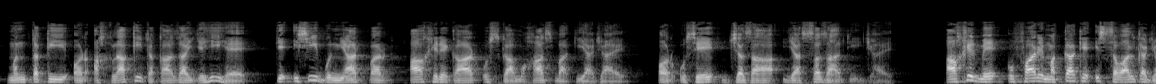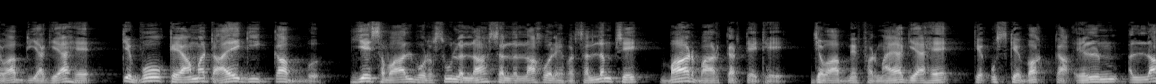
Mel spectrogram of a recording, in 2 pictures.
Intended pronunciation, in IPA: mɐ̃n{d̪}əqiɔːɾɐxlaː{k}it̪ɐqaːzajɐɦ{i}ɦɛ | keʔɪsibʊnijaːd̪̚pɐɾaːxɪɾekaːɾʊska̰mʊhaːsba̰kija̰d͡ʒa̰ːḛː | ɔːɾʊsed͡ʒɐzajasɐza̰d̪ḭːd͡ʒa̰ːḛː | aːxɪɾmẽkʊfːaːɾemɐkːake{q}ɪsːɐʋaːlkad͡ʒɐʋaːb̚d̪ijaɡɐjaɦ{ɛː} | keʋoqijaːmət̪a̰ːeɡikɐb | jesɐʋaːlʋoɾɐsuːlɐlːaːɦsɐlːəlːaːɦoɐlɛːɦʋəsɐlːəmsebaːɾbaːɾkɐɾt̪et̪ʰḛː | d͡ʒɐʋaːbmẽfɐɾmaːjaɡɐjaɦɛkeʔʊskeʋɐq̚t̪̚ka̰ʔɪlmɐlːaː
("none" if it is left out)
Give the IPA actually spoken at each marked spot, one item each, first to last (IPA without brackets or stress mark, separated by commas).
t̪, q, i, ʔ, ɛ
